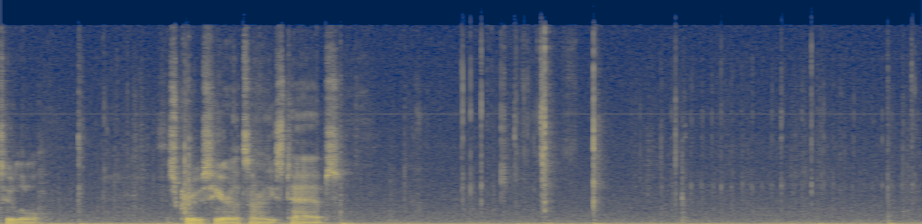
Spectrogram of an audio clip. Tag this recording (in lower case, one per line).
inside a small room
speech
